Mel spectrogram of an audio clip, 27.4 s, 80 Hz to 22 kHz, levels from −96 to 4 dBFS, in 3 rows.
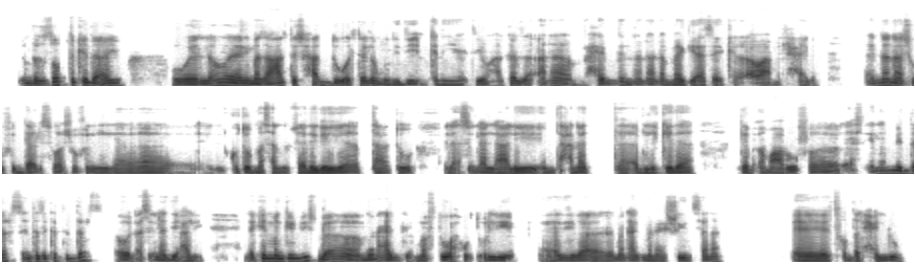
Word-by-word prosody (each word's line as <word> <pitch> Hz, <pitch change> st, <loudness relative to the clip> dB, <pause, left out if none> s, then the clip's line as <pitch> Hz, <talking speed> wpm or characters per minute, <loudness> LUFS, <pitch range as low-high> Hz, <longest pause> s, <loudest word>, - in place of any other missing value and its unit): بالضبط 120 Hz, +6 st, +1 dB
كده 135 Hz, -2 st, +3 dB
أيوه، 125 Hz, +1 st, +2 dB, 0.5 s
واللي 105 Hz, +2 st, +4 dB
هو 140 Hz, +4 st, +2 dB
يعني 120 Hz, -3 st, +5 dB
ما 110 Hz, -1 st, +5 dB
زَعلتش 125 Hz, +4 st, +2 dB
حد 135 Hz, -1 st, -2 dB
وقُلت -, -, 0 dB
لهم 115 Hz, -3 st, +2 dB
إن 90 Hz, -1 st, -2 dB
دي 110 Hz, +3 st, -2 dB
إمكانياتي 170 Hz, -, -4 dB
وهكذا، 110 Hz, -1 st, -2 dB
أنا 110 Hz, -1 st, -1 dB
باحب 110 Hz, -8 st, -3 dB
إن 95 Hz, -, -1 dB
أنا 100 Hz, +1 st, -4 dB
لمّا 90 Hz, -1 st, 0 dB
أجي 85 Hz, -1 st, +1 dB
أذاكر 80 Hz, 0 st, -5 dB
أو 80 Hz, -, +2 dB
أعمل 85 Hz, 0 st, -3 dB
حاجة، -, -, -7 dB, 0.5 s
إن 115 Hz, +4 st, -3 dB
أنا 135 Hz, -3 st, +3 dB
أشوف -, -, -7 dB
الدرس، 95 Hz, +5 st, -2 dB
وأشوف -, -, -4 dB
ال 90 Hz, -1 st, -1 dB, 1.0 s
الكتب -, -, 0 dB
مثلًا 90 Hz, -, -2 dB
الخارجية 90 Hz, +2 st, +4 dB
بتاعتُه، 95 Hz, +1 st, -3 dB, 0.3 s
الأسئلة 95 Hz, 0 st, -4 dB
اللي 90 Hz, -2 st, +1 dB
عليه، 85 Hz, +4 st, +3 dB
امتحانات 90 Hz, +2 st, -1 dB, 0.3 s
قبل 85 Hz, 0 st, -1 dB
كده 95 Hz, +1 st, +4 dB, 0.5 s
تبقى 95 Hz, -, -1 dB
معروفة، 95 Hz, +4 st, 0 dB, 0.4 s
أسئلة 130 Hz, +3 st, -6 dB
من 135 Hz, +1 st, -1 dB
الدَّرس، 145 Hz, +5 st, 0 dB
أنت 130 Hz, 0 st, 0 dB
ذاكرت 130 Hz, +3 st, 0 dB
الدَّرس 165 Hz, +5 st, -3 dB, 0.2 s
أهو 105 Hz, -, +3 dB
الأسئلة 110 Hz, +1 st, -2 dB
دي 100 Hz, -1 st, +2 dB
عليه، 85 Hz, -1 st, -3 dB, 0.4 s
لكن 125 Hz, +5 st, +3 dB
ما 135 Hz, -, +5 dB
تجيبليش 140 Hz, +5 st, +2 dB
بقى 115 Hz, -4 st, +3 dB
منهج 105 Hz, 0 st, +2 dB, 0.2 s
مفتوح، 115 Hz, +7 st, +1 dB
وتقول 110 Hz, -, -2 dB
لي 105 Hz, -3 st, +3 dB, 0.3 s
أدي 100 Hz, 0 st, 0 dB
بقى 100 Hz, 0 st, +1 dB
ده -, -, 0 dB
منهج 100 Hz, 0 st, -2 dB
من 95 Hz, -3 st, -1 dB
20 95 Hz, +3 st, -1 dB
سنة، 115 Hz, +4 st, -4 dB, 0.7 s
آآ 90 Hz, -1 st, +4 dB
اتفضّل 85 Hz, -, -3 dB
حِلّه 100 Hz, +5 st, 0 dB
105 Hz, 155 wpm, -23 LUFS, 95-120 Hz, 1.0 s, يعني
